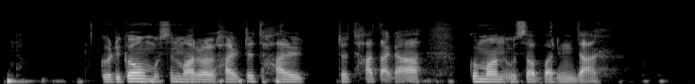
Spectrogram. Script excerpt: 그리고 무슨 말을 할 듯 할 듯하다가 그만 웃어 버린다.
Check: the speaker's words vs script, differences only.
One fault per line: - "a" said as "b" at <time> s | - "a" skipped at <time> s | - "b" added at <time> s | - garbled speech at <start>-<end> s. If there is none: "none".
none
